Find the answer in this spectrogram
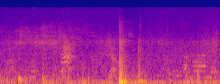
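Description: A railway carriage's door thudding shut once, sharply, about two and a half seconds in, over a murmur of voices.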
